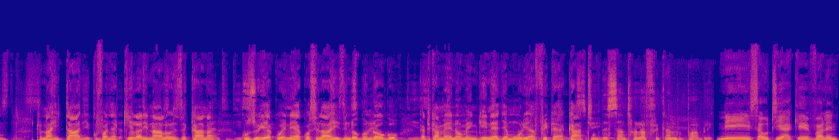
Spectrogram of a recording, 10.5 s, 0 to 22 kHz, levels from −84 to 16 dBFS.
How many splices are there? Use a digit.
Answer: 0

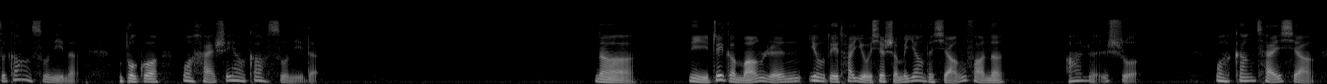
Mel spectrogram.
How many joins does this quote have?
2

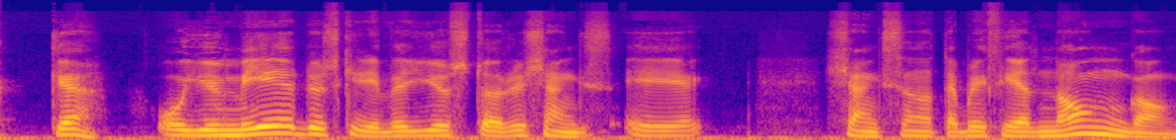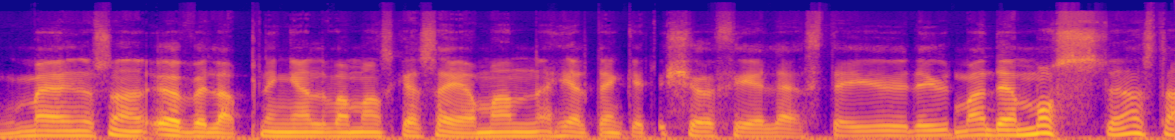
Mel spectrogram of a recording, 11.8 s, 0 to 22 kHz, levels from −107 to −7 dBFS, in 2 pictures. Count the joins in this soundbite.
2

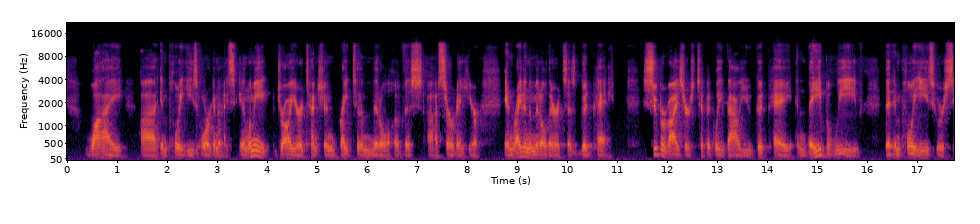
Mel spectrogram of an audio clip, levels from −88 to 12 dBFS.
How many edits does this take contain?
0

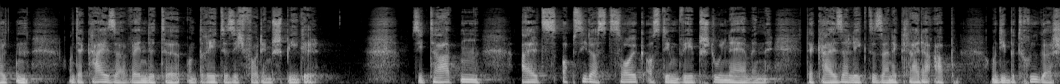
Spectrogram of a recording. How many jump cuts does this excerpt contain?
2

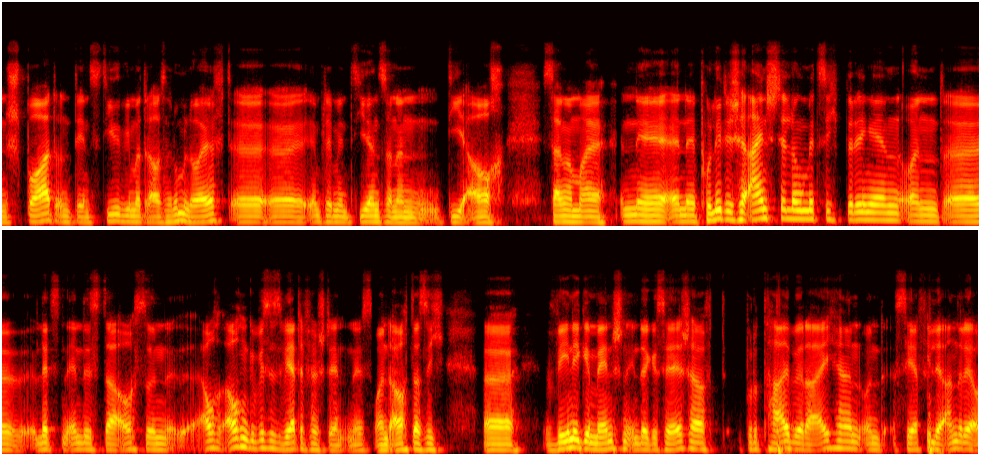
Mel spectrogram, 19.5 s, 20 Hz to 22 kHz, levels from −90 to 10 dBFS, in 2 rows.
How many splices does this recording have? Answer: 2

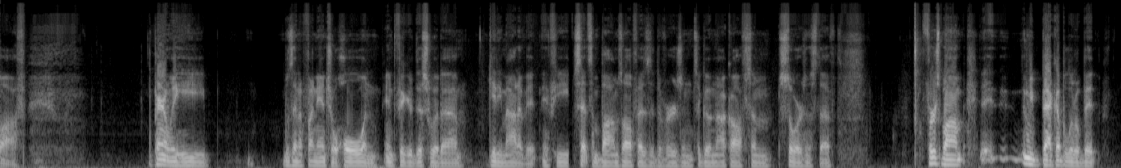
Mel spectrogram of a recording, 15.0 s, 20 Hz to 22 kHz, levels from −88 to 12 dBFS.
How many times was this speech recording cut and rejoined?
1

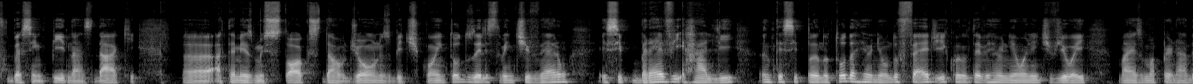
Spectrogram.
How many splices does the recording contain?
0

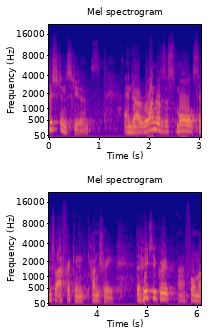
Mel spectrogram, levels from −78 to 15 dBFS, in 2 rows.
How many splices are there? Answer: 2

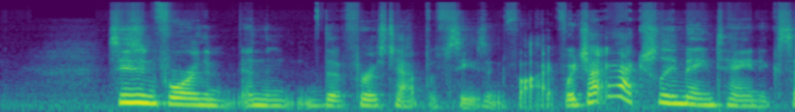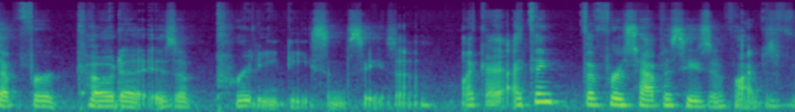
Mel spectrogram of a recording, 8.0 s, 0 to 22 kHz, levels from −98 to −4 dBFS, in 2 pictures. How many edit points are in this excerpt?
0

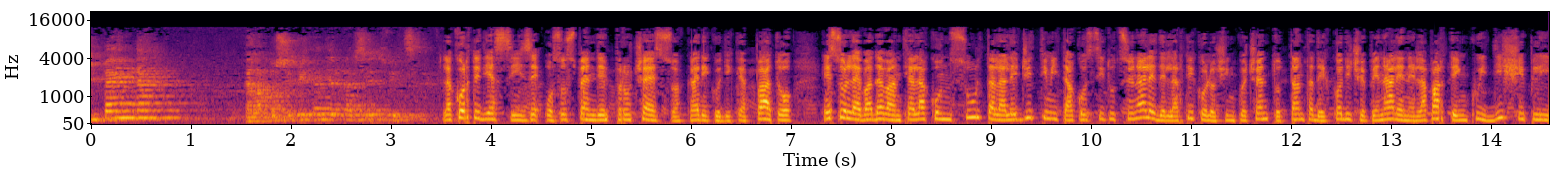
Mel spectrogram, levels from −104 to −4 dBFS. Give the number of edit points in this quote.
1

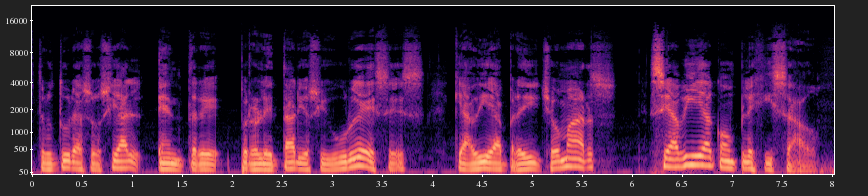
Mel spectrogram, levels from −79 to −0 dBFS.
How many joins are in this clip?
1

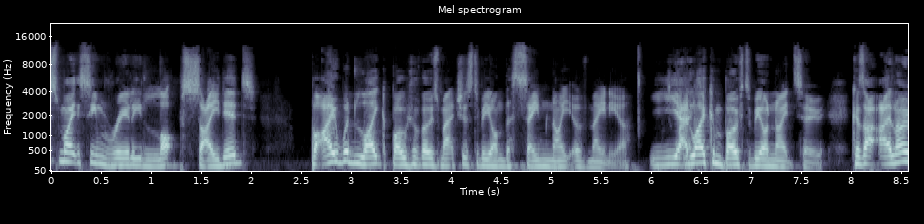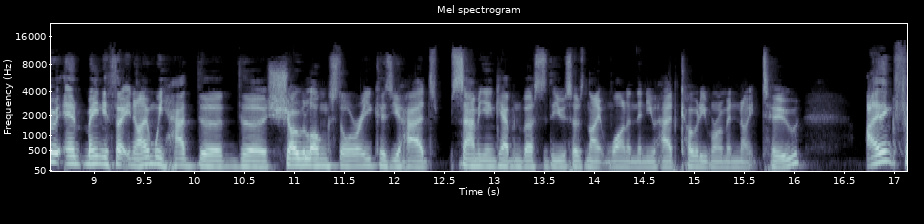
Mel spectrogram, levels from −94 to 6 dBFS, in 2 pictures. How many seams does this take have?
0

